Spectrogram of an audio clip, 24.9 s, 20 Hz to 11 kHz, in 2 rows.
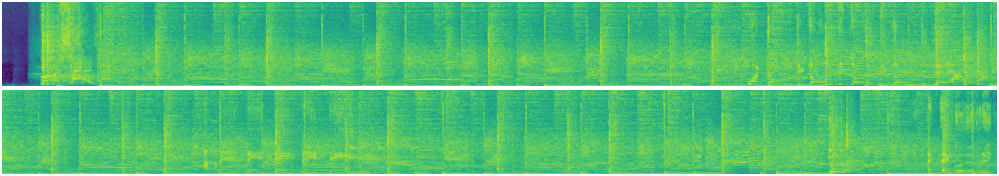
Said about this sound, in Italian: con due canzoni di una band che nel, sul finire degli anni 90 ha intercettato molto bene eh, un certo tipo di eh, generazione eh, attraverso riff potenti e anche attraverso splendide ballate. Ascoltiamo due loro canzoni di fila.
